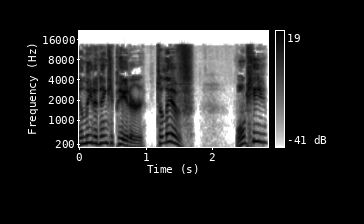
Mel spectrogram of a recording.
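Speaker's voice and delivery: very high, out-of-breath panting. A narrator reads a woman's line in a story, panting. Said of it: "she panted".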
